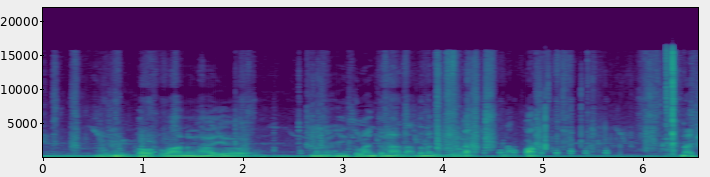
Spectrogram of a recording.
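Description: A man talking in short spurts over a steady low hum that is heard on its own just before he starts.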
